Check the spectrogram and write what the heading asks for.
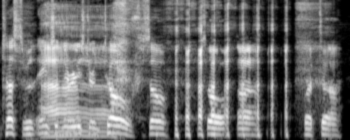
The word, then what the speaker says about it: Tov: Tov. So, but I grew up saying the long O's, low Tov.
